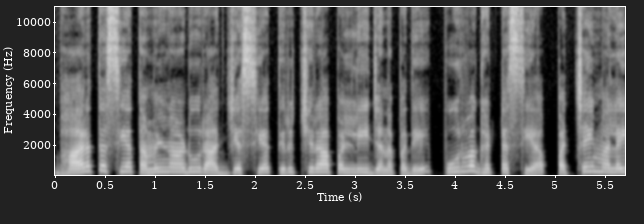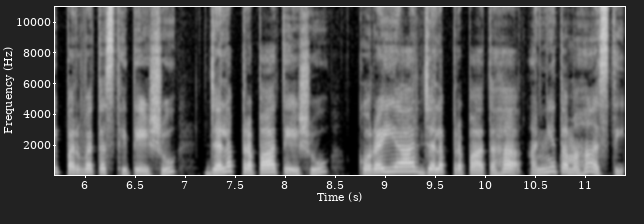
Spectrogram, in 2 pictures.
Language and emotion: Sanskrit, neutral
